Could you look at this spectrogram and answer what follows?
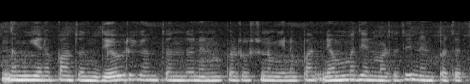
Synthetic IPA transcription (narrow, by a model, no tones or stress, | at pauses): nɐmɐɡeːnɐpːaːnt̪ɐnd̪ud̪eːʋɐɾiɡeɐnt̪ɐnd̪unɛnmɐpɐɐkʂʈunɐmɐɡeːnɐpːanɛmːɐd̪eːnmaːɽt̪ɐd̪inenpɐɾt̪ɐt̪ːe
